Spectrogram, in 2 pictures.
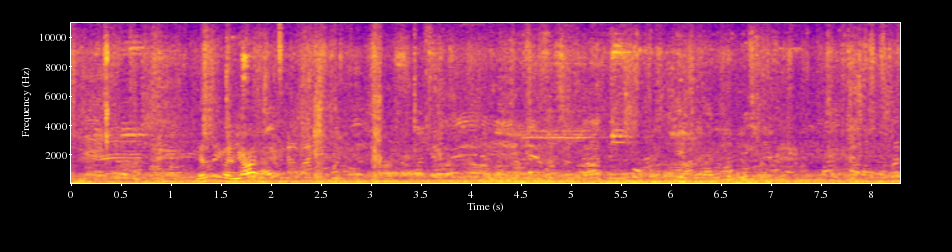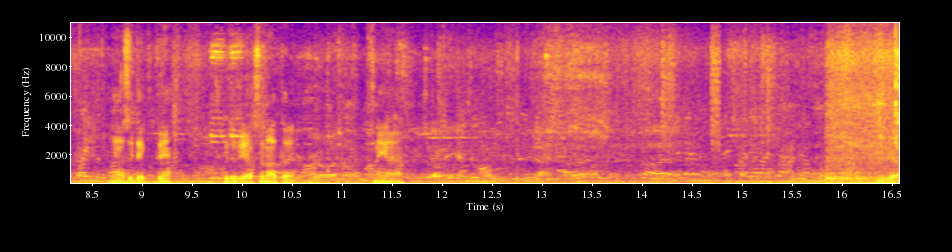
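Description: A crowd of men chatter all around outdoors.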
